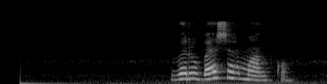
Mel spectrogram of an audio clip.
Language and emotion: Russian, neutral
